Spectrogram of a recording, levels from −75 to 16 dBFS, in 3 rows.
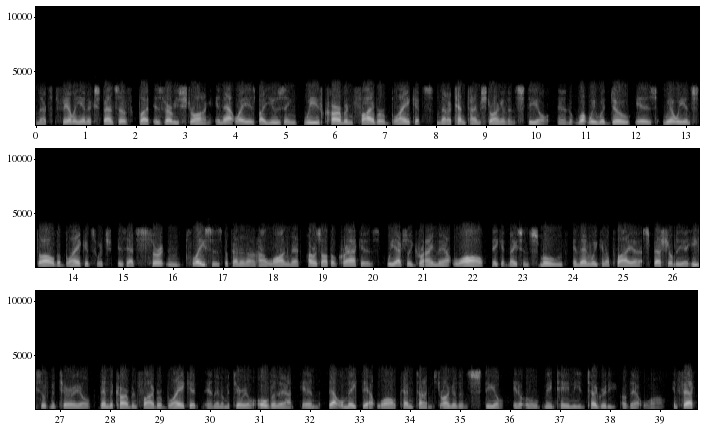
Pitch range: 100-120 Hz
